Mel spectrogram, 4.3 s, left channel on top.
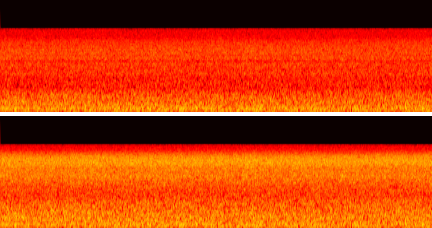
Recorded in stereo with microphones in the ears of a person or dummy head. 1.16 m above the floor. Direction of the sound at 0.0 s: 30° right (ahead or behind).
